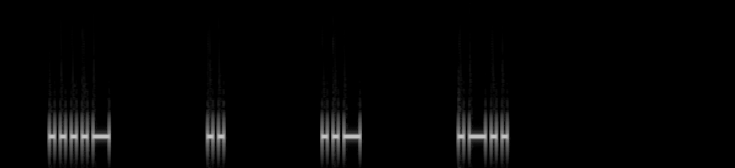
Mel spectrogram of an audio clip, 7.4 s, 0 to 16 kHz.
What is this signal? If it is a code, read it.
Morse code, heard as a keyed tone, about 22 wpm, spaced as for 8 wpm, 700 Hz. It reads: 4IUL
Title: USA Call Signs - 6 Characters - 6x Character Spacing - 22wpm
